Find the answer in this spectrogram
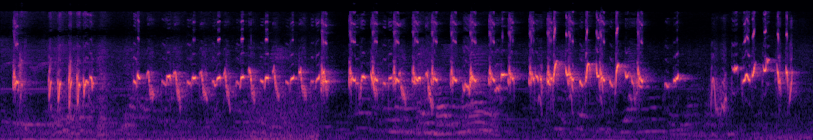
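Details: Singing-training recording of a fighter male yellow-vented bulbul: brief chatter, then a long run of quick bubbly warbled notes, a short pause, and a final higher burst.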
